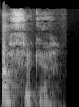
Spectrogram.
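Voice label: africa, Scottish Gaelic; gcompris-data; geography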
